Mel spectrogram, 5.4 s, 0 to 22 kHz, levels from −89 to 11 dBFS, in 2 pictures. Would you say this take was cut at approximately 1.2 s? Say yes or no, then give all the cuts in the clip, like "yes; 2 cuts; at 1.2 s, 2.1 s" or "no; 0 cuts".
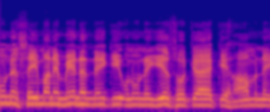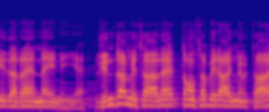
no; 1 cut; at 3.6 s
